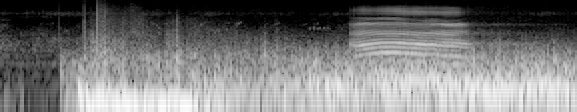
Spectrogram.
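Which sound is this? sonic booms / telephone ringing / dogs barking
sonic booms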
